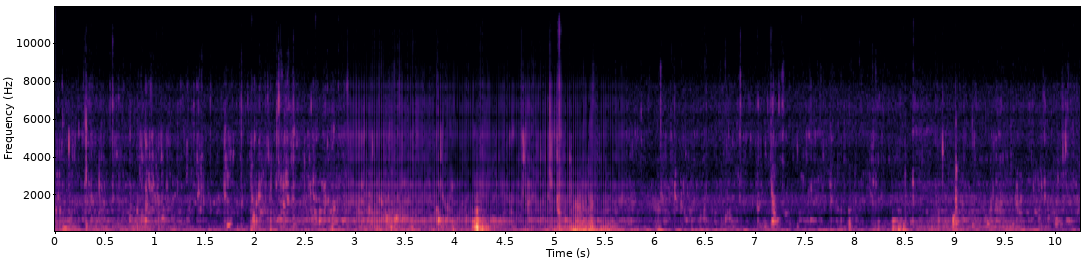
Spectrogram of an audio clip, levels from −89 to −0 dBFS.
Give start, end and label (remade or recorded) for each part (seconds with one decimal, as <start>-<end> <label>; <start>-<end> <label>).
0.0-2.9 recorded; 2.9-5.7 remade; 5.7-10.3 recorded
